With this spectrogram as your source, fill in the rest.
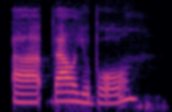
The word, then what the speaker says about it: valuable: Valuable, this A is not pronounced, sorry.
